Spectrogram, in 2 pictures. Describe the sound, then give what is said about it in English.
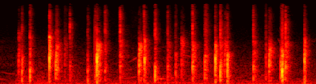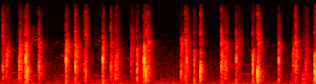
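Thin, scattered applause from a small outdoor crowd at a cricket match in North County Dublin, individual claps landing irregularly for several seconds, moderately loud, with no one speaking over it. “There is applause for every scoring shot, and sometimes there is applause when a run hasn't been scored.”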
